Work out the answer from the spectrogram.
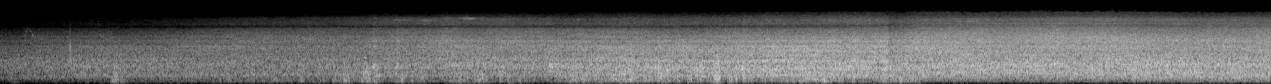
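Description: Northern Sprinter diesel multiple unit approaching and running past along the platform, growing steadily louder over about eight seconds and then holding level as the carriages go by.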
